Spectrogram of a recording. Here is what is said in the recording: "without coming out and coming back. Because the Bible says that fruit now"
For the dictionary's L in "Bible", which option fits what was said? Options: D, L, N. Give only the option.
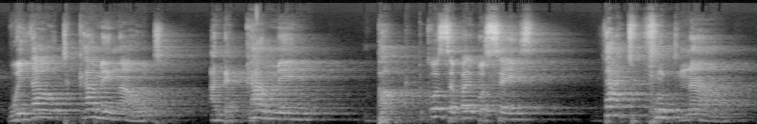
L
